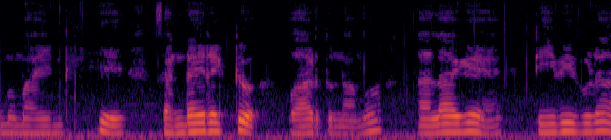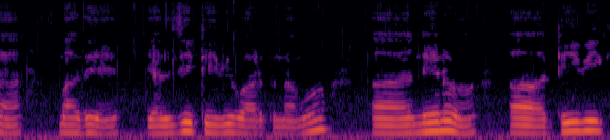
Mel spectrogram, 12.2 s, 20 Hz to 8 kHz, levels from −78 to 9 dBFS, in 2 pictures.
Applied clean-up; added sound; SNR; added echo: none; Rain; 18 dB; none.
